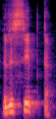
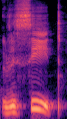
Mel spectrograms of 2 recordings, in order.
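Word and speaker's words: receipt: उसी प्रकार देखिए ये भी आपने देखा होगा, रिसिप्ट, हम इसको क्या प्रोनाउंस करते हैं, रिसिप्ट, जबकि इसका सही उच्चारण क्या है, रिसीट, रिसीट, रिसीट।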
